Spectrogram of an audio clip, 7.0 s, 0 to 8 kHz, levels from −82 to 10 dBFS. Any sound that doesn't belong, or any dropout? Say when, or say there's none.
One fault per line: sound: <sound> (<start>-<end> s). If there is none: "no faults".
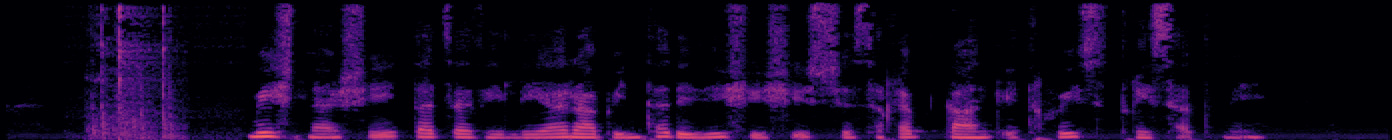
sound: squeak (0.4-1.0 s)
